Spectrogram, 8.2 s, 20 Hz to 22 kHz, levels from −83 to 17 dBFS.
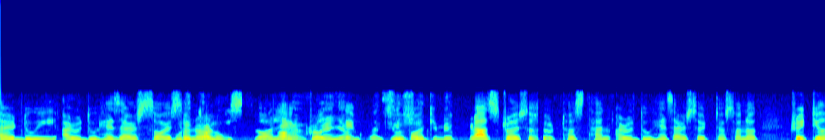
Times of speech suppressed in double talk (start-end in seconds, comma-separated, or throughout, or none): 2.20-2.61, 3.18-3.89, 4.67-4.74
